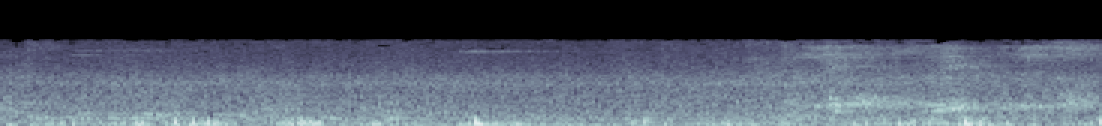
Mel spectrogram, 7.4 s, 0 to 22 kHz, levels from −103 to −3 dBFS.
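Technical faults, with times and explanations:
Throughout, MP3 compression: the sound is plainly damaged, with a watery, swirling quality, smeared attacks and metallic chirping on bright, noisy parts, and nothing at all above 5.8 kHz. This is likely a low-bitrate MP3 encode, and the heaviness points to something around 23 kbps. Starved of bits, the encoder discarded the treble above a fixed cut-off and zeroed weaker frequency lines that flicker on and off between frames, producing the swirl and chirps.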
